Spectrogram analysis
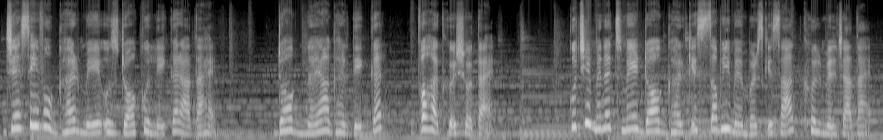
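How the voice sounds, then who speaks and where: A woman's voice: fairly high pitch, lively intonation, a little slow, a little mellow. A woman telling a story as a scripted, emotional narration. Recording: music bed behind narration. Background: background music.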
